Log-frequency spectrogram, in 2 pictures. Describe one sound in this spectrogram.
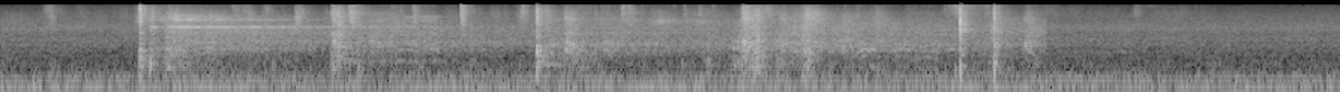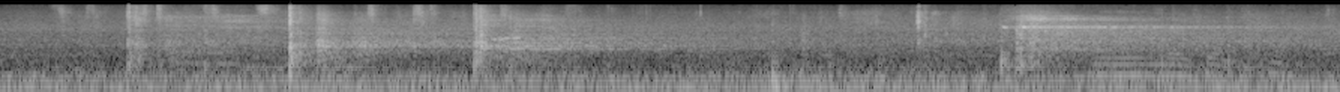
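Tennis shoes squeak on the court.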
